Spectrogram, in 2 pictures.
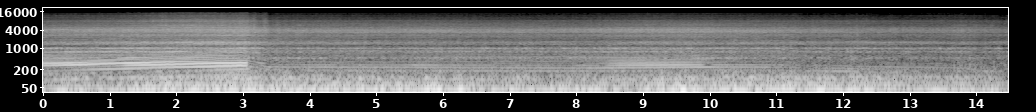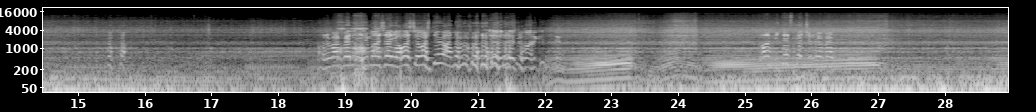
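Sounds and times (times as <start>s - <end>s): motorcycle engine revving: 0.0s - 15.4s, 21.8s - 28.9s.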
